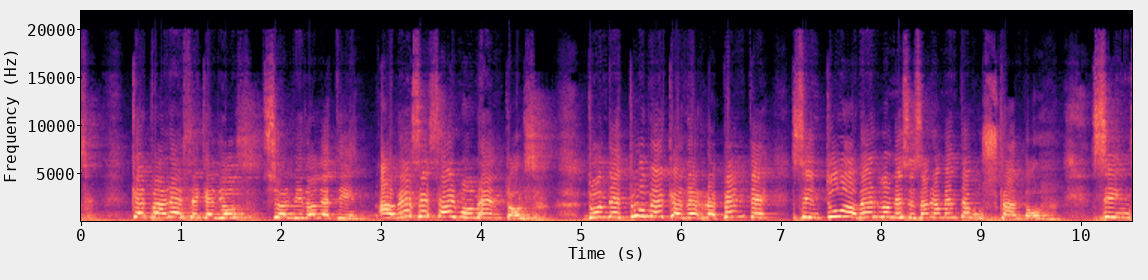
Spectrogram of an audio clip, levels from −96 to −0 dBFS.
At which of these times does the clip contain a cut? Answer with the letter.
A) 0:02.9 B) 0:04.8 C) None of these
A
